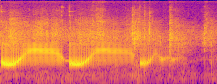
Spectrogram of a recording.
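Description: Comic boing sound effect: a springy rising tone, repeated three times about two-thirds of a second apart, the last one short, then fading out.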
